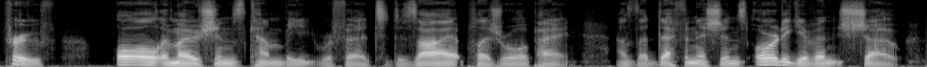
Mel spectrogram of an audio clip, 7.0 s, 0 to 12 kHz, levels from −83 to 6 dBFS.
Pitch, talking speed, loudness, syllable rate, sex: 105 Hz, 140 wpm, -17 LUFS, 5.3 syllables/s, male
